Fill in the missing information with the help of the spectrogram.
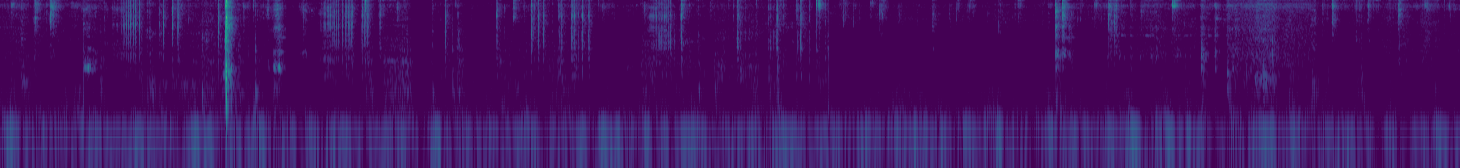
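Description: Caulking gun being worked by hand to lay a bead of sealant along a wooden skylight frame: a string of light clicks and ticks from the trigger and plunger, with one sharp click about two seconds in. Near the end a wooden stick scrapes lightly as the sealant is smoothed.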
